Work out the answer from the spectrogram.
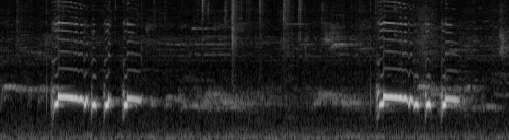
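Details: A perkutut (zebra dove) performing its song while shaking its head gives two crisp, broken phrases of soft, hollow coos about three seconds apart. A faint, continuous cooing hum lies beneath.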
